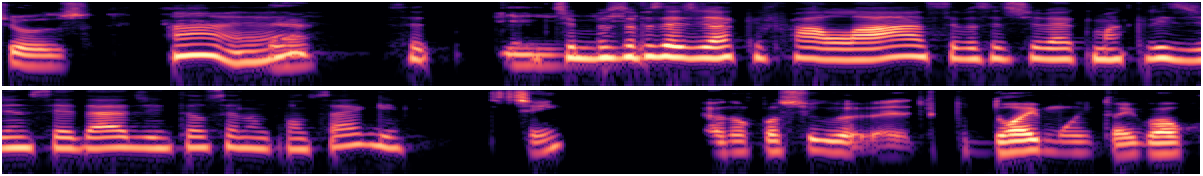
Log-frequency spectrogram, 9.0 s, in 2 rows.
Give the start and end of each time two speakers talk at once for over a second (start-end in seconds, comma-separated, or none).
none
